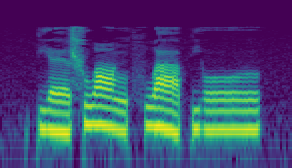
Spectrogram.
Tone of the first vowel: low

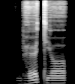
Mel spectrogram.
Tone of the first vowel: rising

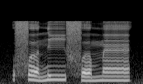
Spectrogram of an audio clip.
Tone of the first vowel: falling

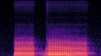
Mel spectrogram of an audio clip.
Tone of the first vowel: low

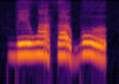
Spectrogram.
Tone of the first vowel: high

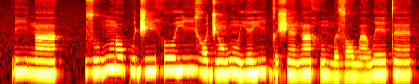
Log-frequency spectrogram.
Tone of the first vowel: low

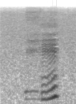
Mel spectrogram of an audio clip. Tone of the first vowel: rising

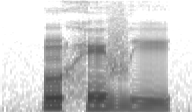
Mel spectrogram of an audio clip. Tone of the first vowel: high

